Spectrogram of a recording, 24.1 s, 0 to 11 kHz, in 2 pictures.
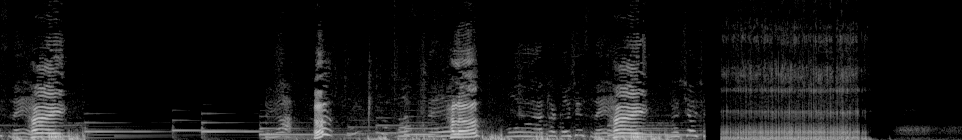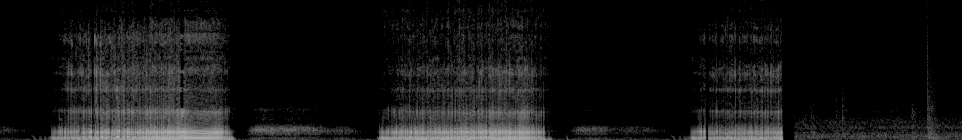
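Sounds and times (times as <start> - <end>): animal snoring: 9.0 - 11.6, 12.6 - 15.9, 16.7 - 19.6, 20.5 - 21.9.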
